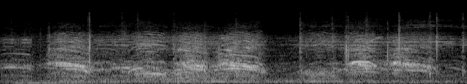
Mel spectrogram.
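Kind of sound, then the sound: crowd, protest crowd shouting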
